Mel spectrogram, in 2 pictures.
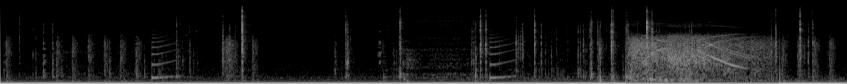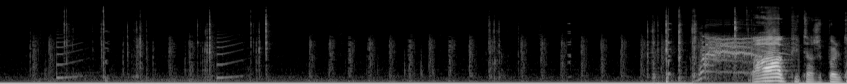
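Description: A retro video game plays rapid short bleeping footstep sounds.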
